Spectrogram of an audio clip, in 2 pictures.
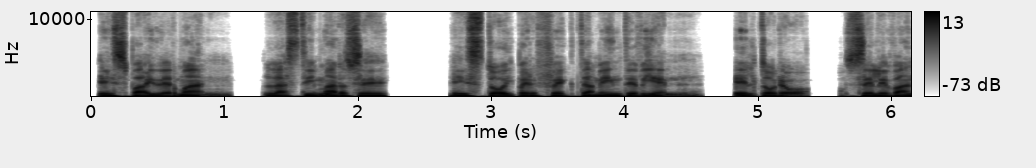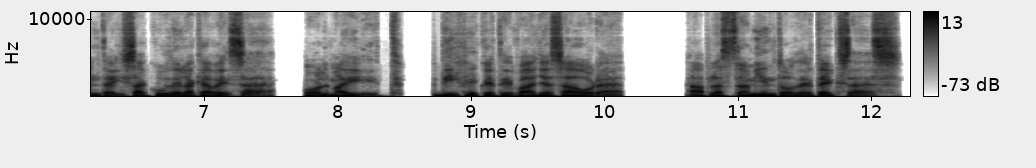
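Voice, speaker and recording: A man reading a fan fiction script aloud, speaking every character's name and stage directions in a flat, even delivery. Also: slow, no echo, studio quality. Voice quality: very low, gravelly voice. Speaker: fanfic reader voicing all parts.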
